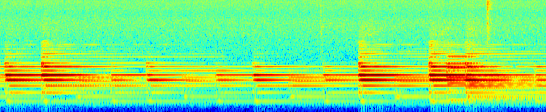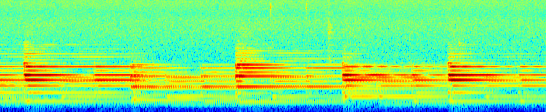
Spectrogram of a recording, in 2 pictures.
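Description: Solo piano playing a slow, gentle intro, notes and chords struck about twice a second and left to ring and fade.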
